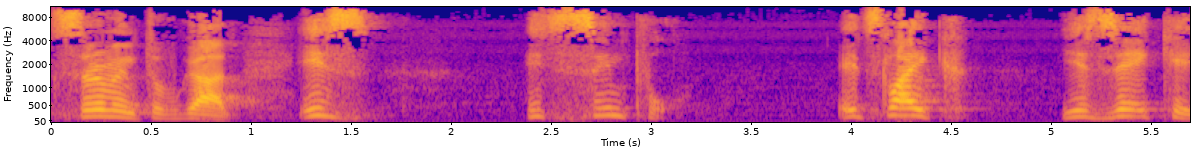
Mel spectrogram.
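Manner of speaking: normal talking voice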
